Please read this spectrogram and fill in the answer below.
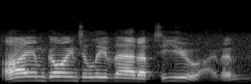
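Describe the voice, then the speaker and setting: A man plays a genteel spy agency chief in an audio drama. The voice is a little high and very animated, formal and reassuring in manner. The sound is slightly lo-fi. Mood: encouraging. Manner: formal, reassuring, measured wording. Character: genteel, encouraging male spy agency boss.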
